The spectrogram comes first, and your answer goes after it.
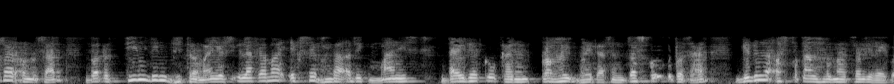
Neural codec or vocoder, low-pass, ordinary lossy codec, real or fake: codec, 44.1 kHz, 2.6 kbps, SNAC; 3.6 kHz; AAC, 32 kbps; fake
